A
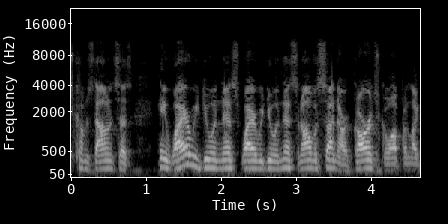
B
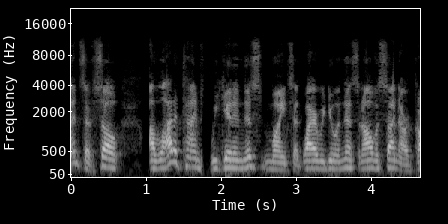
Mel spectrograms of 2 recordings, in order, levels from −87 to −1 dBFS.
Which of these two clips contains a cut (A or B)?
B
